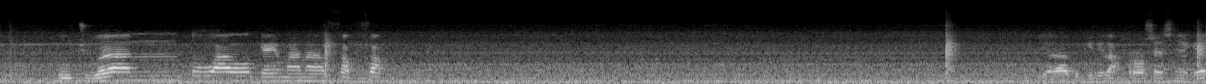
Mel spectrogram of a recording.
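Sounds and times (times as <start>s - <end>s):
heavy machinery drone: 0.0s - 12.0s.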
